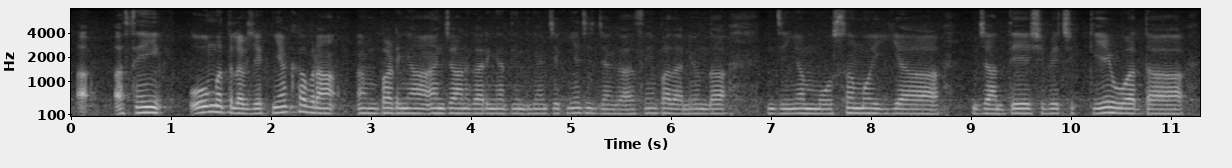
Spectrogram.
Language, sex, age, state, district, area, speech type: Dogri, male, 18-30, Jammu and Kashmir, Reasi, rural, spontaneous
